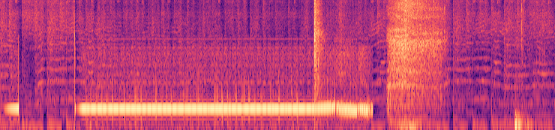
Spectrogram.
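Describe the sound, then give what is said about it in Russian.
A telephone line tone as someone dials a number: a short beep, then a steady, loud single tone holding for about four seconds before cutting off, followed by a burst of rustling clatter and a soft knock. “Я не могу одновременно говорить и набирать”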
